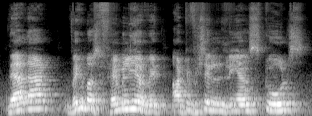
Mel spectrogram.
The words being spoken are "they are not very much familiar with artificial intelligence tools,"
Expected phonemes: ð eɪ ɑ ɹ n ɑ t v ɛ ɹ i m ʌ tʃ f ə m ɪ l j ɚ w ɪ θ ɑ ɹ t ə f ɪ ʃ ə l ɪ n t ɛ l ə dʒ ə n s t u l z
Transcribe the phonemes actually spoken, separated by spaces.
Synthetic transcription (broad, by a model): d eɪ ɑ ɹ n ɑ t v ɛ ɹ i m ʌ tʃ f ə m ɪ l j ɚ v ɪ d ɑ ɹ t ə f ɪ ʃ ə l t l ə ə n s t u l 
